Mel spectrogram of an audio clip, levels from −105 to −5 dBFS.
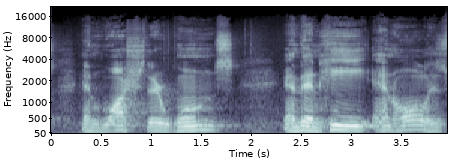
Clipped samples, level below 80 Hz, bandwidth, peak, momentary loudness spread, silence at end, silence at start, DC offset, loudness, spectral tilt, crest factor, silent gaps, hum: under 0.1%; -58 dBFS; 15 kHz; -4 dBFS; 11 LU; 0 s; 0 s; under 0.1%; -22 LUFS; -5 dB/octave; 18 dB; none; none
